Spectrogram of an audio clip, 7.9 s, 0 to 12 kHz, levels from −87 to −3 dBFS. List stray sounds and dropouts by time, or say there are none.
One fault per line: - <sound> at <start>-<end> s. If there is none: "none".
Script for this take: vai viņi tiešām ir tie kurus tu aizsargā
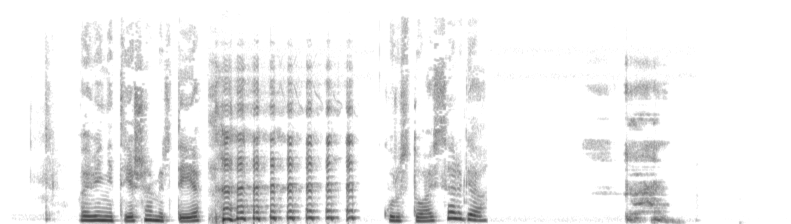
- laugh at 2.1-3.6 s
- cough at 5.8-6.9 s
